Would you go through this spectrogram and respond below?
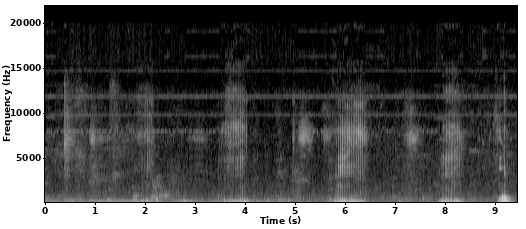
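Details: Several Shar Pei dogs cuddled up asleep produce husky, low snoring breaths repeating about every two seconds, each a brief rasp rising and fading, in a quiet indoor room.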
